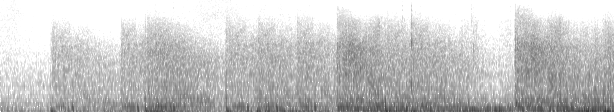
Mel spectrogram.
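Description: Artillery fire in the war game Graviteam Tactics: Mius-Front rolls on as dense, repeated booming blasts and distant gunfire, loud and sustained with several sharp onsets.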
